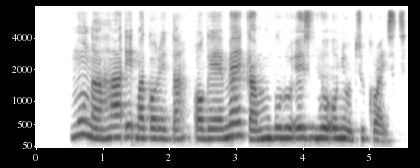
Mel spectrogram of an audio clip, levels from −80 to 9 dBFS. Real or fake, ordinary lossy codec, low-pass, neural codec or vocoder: real; none; 7.2 kHz; none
